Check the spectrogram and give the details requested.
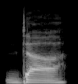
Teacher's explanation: Also some of the TH sounds. When speaks, sometimes they sound a bit like D or V sounds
